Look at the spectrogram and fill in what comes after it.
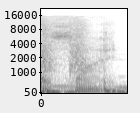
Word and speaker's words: Cygn: And his music is just like the, like, if I had a soundtrack to my life, it would be made by Sign. So it's spelled C-Y-G-N. Yes. Thought I might have gotten that wrong. Spelled C-Y-G-N.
